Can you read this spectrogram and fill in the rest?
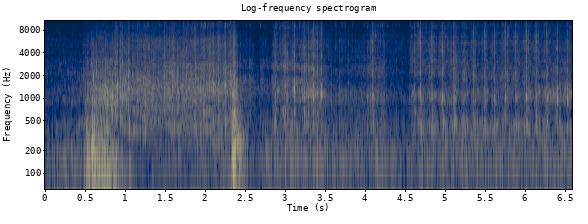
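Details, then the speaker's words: Redcat Vigilante RC truck, 800 kV motor, test run: motor whine breaks into rough, fast rattling grind in bursts under throttle; suspected blown diff, likely center diff, possibly poor gear mesh; spur and pinion okay. "something sounds like it's hitting in there yeah something's broke already of course or is it just this flapping around okay sounds like we blew diff already"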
